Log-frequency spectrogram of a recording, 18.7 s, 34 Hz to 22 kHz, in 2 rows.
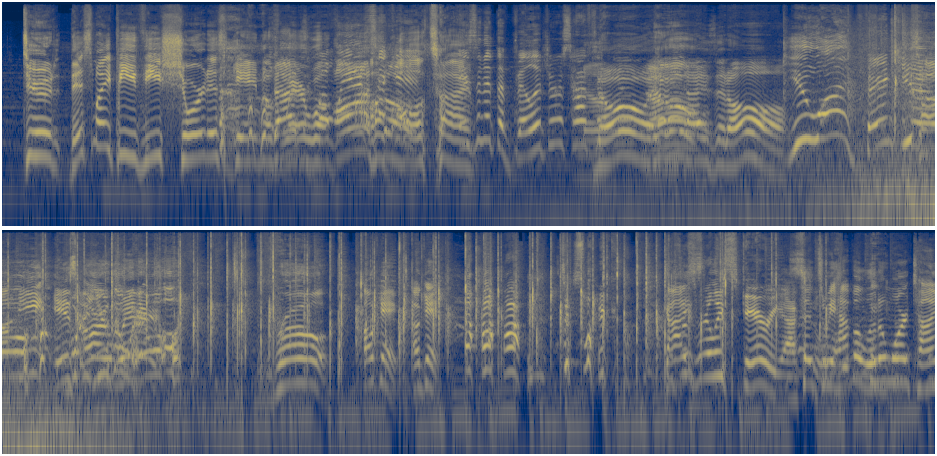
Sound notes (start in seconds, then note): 10.7 everyone clapping; 13.7 laughing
